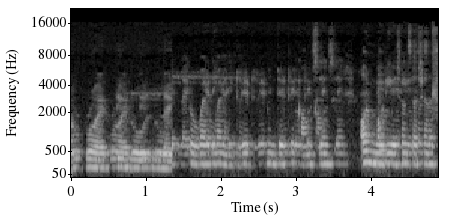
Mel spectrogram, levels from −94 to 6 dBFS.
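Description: It's a speech clip with an echo with no canceller running the whole way through. Every phrase comes back about 8 dB down and roughly a third of a second late, thin, as if the far end had the call on a speaker and nothing was removing the return trip. From 1.34 s to the end there's a section at the wrong speed. It plays 1.51 times too fast, so everything jumps up about seven semitones and sounds rushed and chipmunky. The likely cause is a player or edit running that stretch on the wrong clock.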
